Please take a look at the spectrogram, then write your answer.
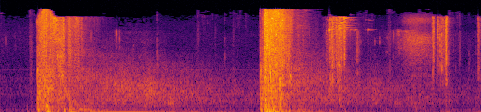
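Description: Two sharp, loud sniper rifle shots fire in a video game, the second about two seconds after the first, each with a long, echoing tail and no voices over them.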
